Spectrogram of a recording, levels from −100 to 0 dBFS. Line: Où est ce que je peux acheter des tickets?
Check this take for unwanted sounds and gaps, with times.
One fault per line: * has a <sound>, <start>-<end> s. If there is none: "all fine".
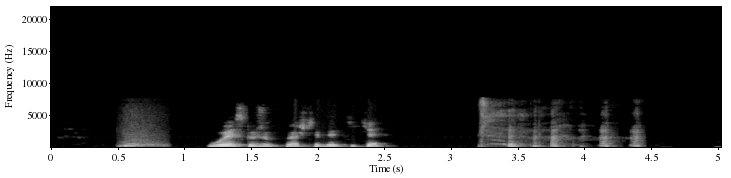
* has a whoosh, 0.5-0.9 s
* has a laugh, 3.2-4.5 s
